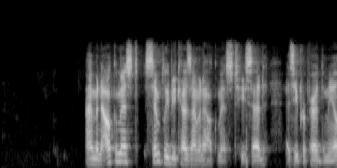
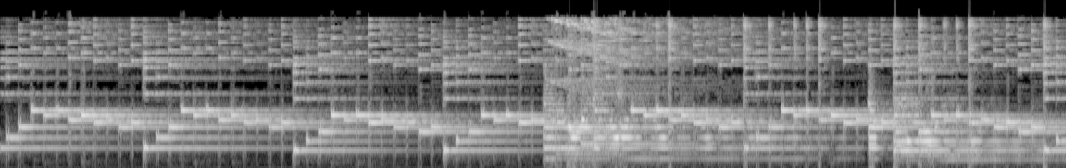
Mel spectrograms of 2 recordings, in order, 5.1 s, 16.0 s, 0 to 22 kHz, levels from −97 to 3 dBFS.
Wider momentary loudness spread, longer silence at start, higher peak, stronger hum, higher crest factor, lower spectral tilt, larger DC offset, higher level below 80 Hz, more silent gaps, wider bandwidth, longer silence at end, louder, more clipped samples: about the same, 7 LU vs 7 LU; first, 1.3 s vs 0 s; about the same, -2 dBFS vs 0 dBFS; neither; first, 20 dB vs 14 dB; first, -1.5 dB/octave vs 1.5 dB/octave; neither; second, -72 dBFS vs -56 dBFS; neither; second, 8.4 kHz vs 16.5 kHz; about the same, 0 s vs 0 s; second, -19 LUFS vs -12 LUFS; neither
